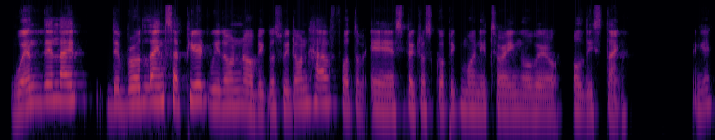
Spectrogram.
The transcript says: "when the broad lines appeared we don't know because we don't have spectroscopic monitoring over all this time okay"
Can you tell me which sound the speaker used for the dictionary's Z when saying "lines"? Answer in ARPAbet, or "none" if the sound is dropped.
S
